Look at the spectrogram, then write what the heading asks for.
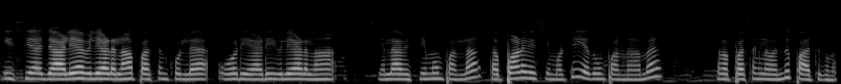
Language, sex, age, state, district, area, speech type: Tamil, female, 30-45, Tamil Nadu, Tiruvannamalai, rural, spontaneous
